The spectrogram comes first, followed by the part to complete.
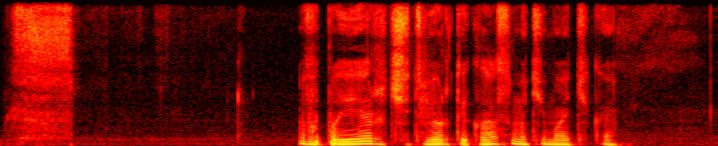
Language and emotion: Russian, neutral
